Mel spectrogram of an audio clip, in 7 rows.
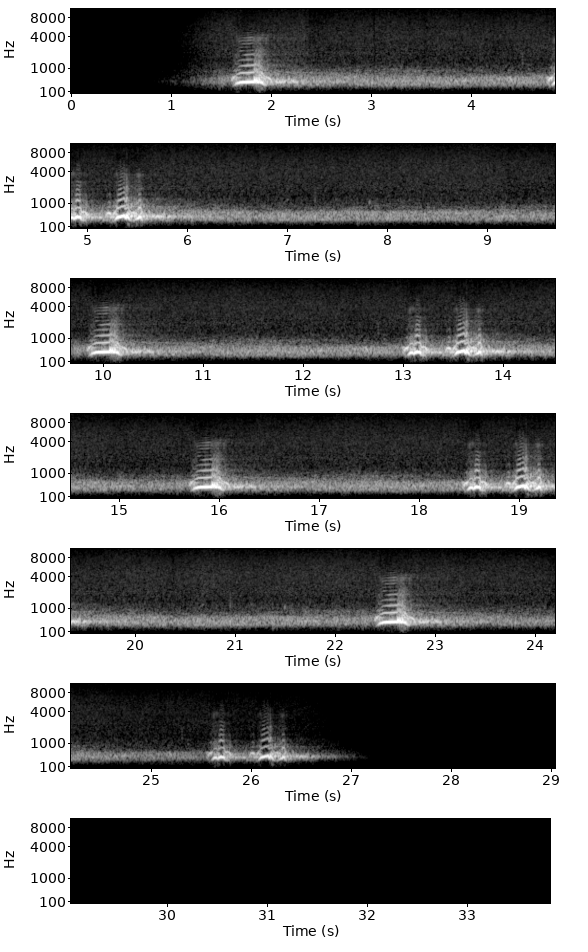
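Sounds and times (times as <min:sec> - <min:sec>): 
female Ural owl display call: 0:01.6 - 0:02.9, 0:04.7 - 0:06.4, 0:09.7 - 0:11.8, 0:12.9 - 0:14.7, 0:15.6 - 0:17.7, 0:18.4 - 0:20.2, 0:21.7 - 0:23.7, 0:25.5 - 0:26.8.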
